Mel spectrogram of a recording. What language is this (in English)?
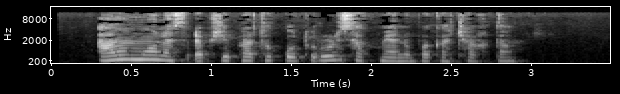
Georgian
